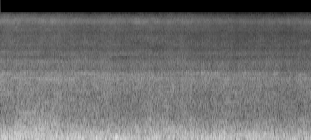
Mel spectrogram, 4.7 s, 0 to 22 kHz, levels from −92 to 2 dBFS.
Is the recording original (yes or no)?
no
